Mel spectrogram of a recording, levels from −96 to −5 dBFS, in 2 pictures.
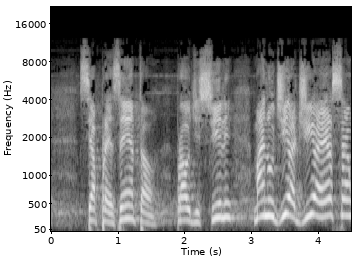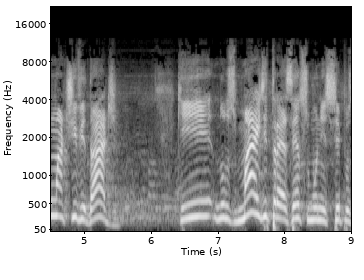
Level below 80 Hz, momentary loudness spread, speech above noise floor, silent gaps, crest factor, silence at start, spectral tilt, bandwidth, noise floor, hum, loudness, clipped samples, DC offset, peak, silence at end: -44 dBFS; 12 LU; 20 dB; none; 16 dB; 0 s; -2.5 dB/octave; 12 kHz; -36 dBFS; none; -15 LUFS; under 0.1%; under 0.1%; 0 dBFS; 0 s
